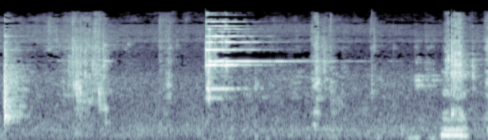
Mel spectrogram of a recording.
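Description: Steel brake drum on a BharatBenz truck's rear hub being worked into place by hand. There are soft scraping knocks, then one sharp metal clank about two seconds in that rings on for over a second as the drum seats on the hub.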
